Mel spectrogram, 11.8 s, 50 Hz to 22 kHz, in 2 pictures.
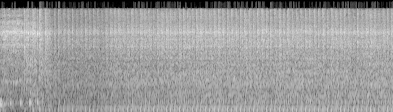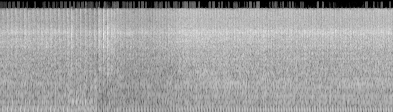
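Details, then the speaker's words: Briggs & Stratton Intek 17 HP OHV engine in a 2000 Scotts lawn tractor, after installing a new correctly gapped plug, started without choke: steady chugging, no pops or misses, smooth warm-up run; popping cured. "she ain't popping no more [Music] could burn a little oil off I'll let it warm up a minute"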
